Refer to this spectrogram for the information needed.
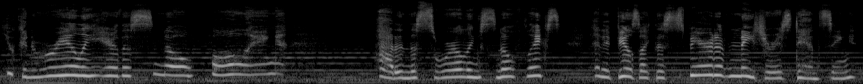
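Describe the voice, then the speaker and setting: A woman voicing a gentle, sunny young dancer in a video game, earnest and encouraging, with a sweet, coaxing manner. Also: extremely high pitch. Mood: delighted, dreamy. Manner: sweet, soft-hearted, bubbly, coaxing. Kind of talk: scripted video game character lines.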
